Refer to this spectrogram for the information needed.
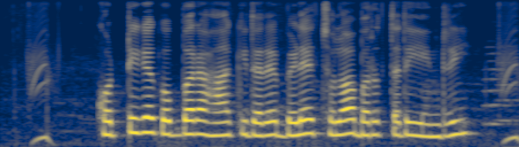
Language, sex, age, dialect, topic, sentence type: Kannada, female, 18-24, Central, agriculture, question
